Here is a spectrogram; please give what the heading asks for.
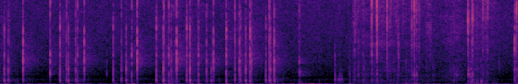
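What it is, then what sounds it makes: Faux leather mini handbag. Long nails tap and scratch the front, then the side near the metal zipper, of a small, hollow pink vegan-leather mini handbag. A rapid, irregular run of dry, bright clicks and short scratchy rasps sounds over a faint low rumble. Each tap dies away almost instantly, with no ring.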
